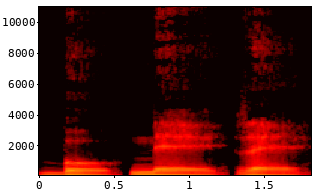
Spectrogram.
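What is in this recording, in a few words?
"bonere", concatenated syllables; Affixing experiment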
